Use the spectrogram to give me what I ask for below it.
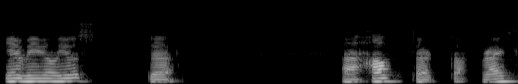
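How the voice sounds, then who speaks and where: A man teaching in a halting, repetitive way, practicing tones by drilling syllables one at a time. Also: mid-range voice, steady tone, dry recording. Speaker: Chinese language teacher. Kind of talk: slow pronunciation lesson, practicing tones by repeating syllables. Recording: dull lo-fi recording.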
